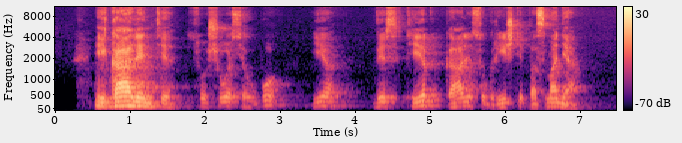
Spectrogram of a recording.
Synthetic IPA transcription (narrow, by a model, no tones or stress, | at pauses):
iːkɑːlʲɪnʲt̪ʲɪ | sʊʃʲuɔsʲɛʊbʊ | jiɛ | ʋʲɪst̪ʲʰiɛkɡɑːlʲɪsʊɡɾʲiːʃʲt̪ʲɪpɐsmɐnʲɛ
